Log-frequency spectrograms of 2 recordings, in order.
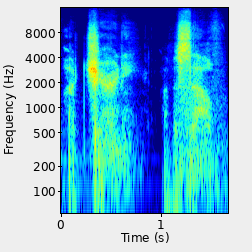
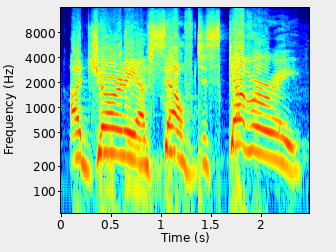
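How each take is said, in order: First: It is said at a quieter volume. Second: It is said at a louder volume.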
